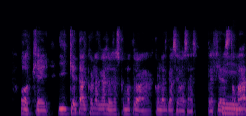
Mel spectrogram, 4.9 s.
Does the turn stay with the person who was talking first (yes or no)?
yes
